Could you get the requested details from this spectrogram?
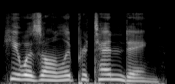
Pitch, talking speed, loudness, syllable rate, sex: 190 Hz, 135 wpm, -18 LUFS, 4.5 syllables/s, female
